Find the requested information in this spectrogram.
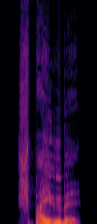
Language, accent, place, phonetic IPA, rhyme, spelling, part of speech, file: German, Germany, Berlin, [ˈʃpaɪ̯ˈʔyːbl̩], -yːbl̩, speiübel, adjective, De-speiübel.ogg
- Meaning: sick to one's stomach, sick as a parrot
